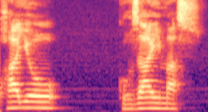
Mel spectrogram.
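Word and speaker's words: おはようございます: i just told you o is a little low and high o is a little high and you have to extend the oh so ohayou gozaimasu is the correct way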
